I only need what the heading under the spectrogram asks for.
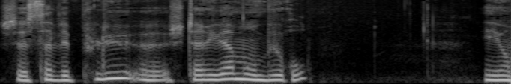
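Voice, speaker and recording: A woman speaks in a dark, mellow tone with fairly even intonation. The recording is very clean and silent in the background, with a dry, close sound and no echo. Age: 60s. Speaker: host's mother, burnout survivor. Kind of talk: personal testimony.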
